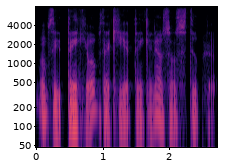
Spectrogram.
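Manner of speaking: usual speaking voice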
